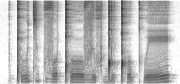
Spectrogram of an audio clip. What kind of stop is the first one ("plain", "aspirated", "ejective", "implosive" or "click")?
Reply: click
